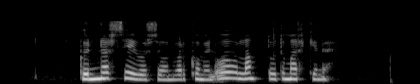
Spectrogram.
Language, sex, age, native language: Icelandic, female, 40-49, Icelandic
